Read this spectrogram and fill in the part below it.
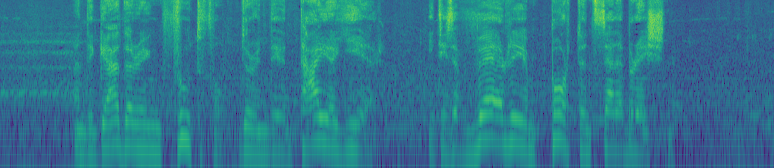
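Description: A woman speaks calmly and clearly.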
